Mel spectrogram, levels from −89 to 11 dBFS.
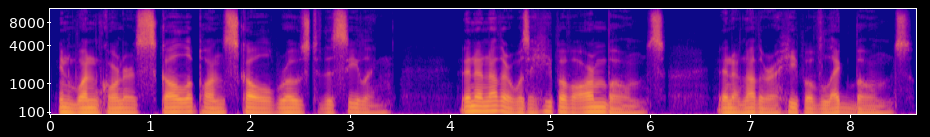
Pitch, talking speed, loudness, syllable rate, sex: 95 Hz, 175 wpm, -20 LUFS, 4.8 syllables/s, male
